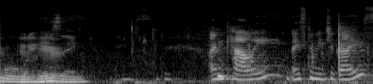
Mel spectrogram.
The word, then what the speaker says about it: Callie: That's how you Right, pronounce Cali. it. Exactly. Everyone thinks my name is Kelly, like Kelly. Right. But Callie. Cali. California. Cali.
